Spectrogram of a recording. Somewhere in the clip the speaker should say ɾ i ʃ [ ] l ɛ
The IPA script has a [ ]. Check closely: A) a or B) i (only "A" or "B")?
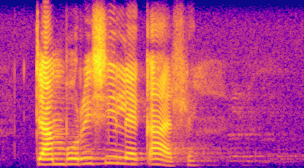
B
